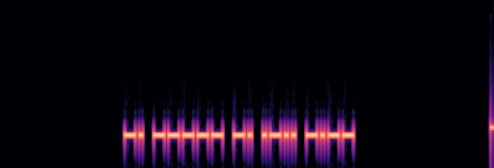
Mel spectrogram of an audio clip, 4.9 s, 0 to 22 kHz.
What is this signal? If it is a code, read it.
Morse code, heard as a keyed tone, about 30 wpm, 700 Hz. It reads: N0NLY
